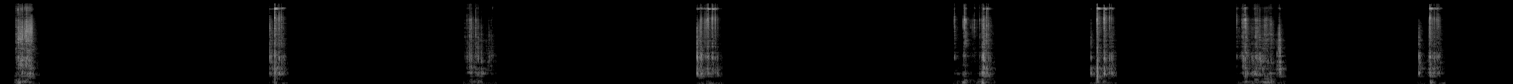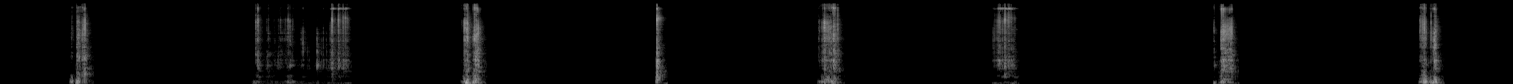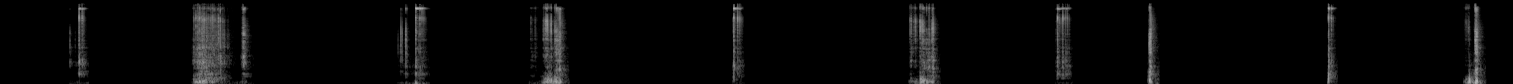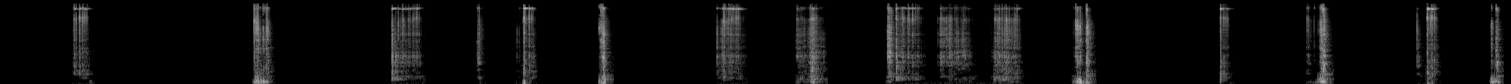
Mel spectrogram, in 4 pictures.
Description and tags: Münzen - Münze legen und aufheben, Steinboden
Putting down a coin onto a stone floor, picking up a coin from a stone floor
putting-down, picking-up, coin, field-recording, floor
